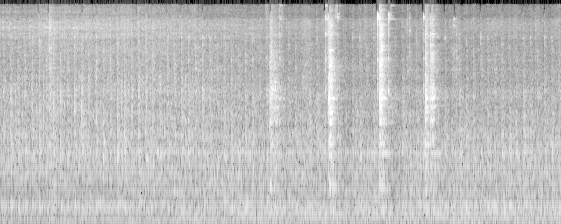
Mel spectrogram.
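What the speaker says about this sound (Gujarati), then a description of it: "દાદા ટ્રેક્ટર છોડે છે લારી હારે" A tractor engine idles steadily at a farm with a trailer hitched on, producing a continuous rough, knocking chug. A few sharper metallic clanks sound over it midway.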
